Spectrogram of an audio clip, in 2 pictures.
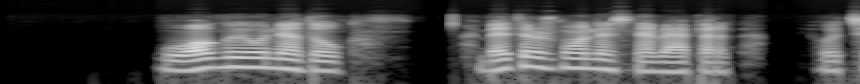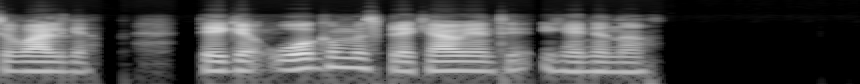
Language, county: Lithuanian, Panevėžys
